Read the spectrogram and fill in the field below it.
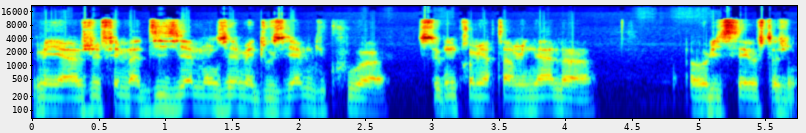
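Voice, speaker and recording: A voice with flat, monotone intonation sits over noticeable background noise. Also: man, fairly low pitch for a man, fairly quick pace. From France (moved around, military family). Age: 20s. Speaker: lacrosse player, national team. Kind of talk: podcast interview. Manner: hesitant, many fillers.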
